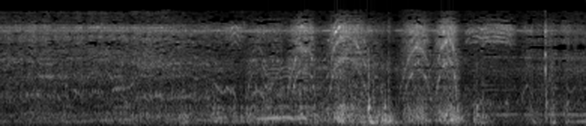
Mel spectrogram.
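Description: Electric motor and gears of a radio-controlled crawler truck whining as it climbs over tree roots and dirt. The whine rises and falls in pitch with the throttle from about halfway through.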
